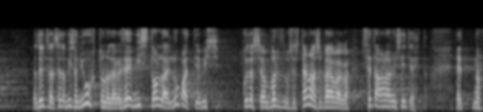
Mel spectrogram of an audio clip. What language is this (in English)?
Estonian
